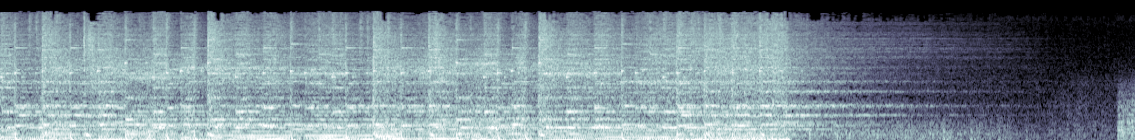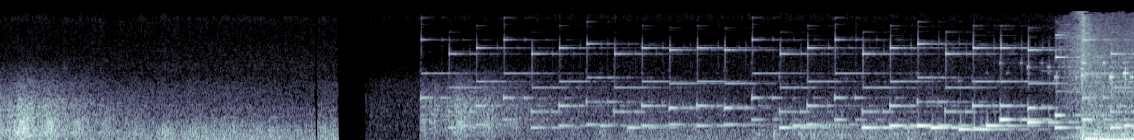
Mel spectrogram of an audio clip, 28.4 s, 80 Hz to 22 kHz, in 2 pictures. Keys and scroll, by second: 8.2 ctrl+alt+z.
